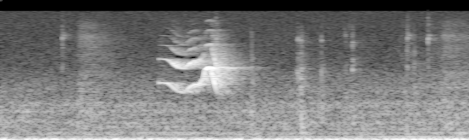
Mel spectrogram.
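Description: Pet cockatiel giving one short squawk about a second in, dipping and then rising in pitch.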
